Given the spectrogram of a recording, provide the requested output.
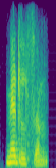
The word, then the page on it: meddlesome: Indian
